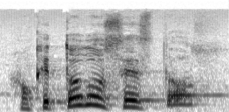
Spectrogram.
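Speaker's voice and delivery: aunque todos estos mocked, high and rising on todos; mocking boast. Preacher mocking boastful Peter, high mock swagger. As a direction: lampoon Peter's cocky boast.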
